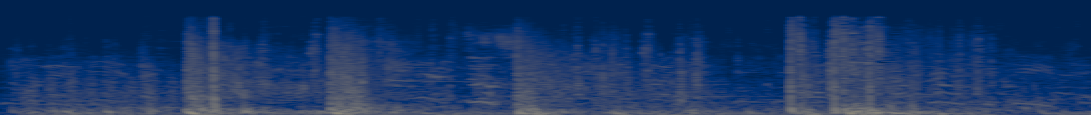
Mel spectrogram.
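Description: Loud single shots boom with a short echo.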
